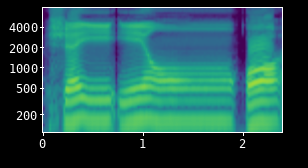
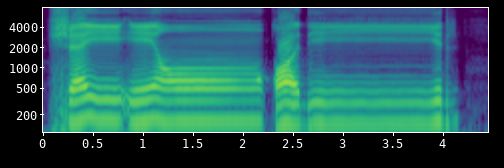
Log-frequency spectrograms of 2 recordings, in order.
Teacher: karena huruf q huruf istila maka dia ada agak tebal dalam ikhfanya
